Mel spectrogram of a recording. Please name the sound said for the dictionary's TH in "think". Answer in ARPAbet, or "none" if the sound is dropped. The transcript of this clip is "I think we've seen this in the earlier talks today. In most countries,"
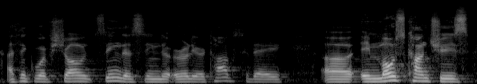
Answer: TH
